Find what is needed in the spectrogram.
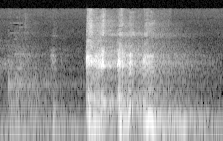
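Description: A man coughing, a short run of three or four coughs starting about a second in.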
